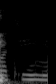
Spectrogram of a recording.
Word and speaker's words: Martine: Where Tucker, is it Martine? Is that how you pronounce his name, right? – Martine, yeah.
